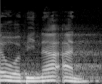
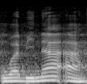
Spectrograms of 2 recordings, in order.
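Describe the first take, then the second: First: The word ends with an n sound. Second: The word ends on a vowel, no n. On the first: The speaker calls it wrong. "kalau berhenti tidak dibaca wabinaan" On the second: The speaker calls it right. "tapi dibaca wabinaa"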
